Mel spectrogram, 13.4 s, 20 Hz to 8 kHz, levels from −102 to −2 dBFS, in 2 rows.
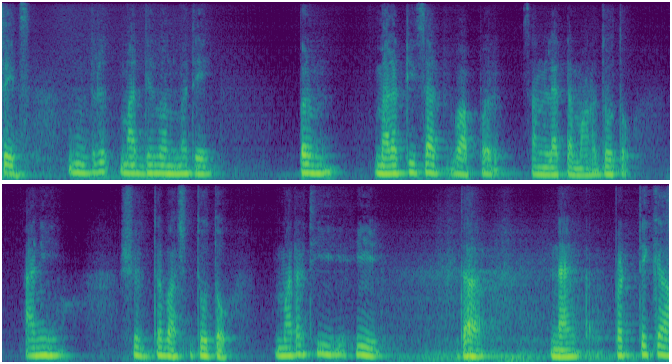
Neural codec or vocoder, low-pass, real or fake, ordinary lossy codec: codec, 16 kHz, 0.4 kbps, LongCat-Audio-Codec; none; fake; none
